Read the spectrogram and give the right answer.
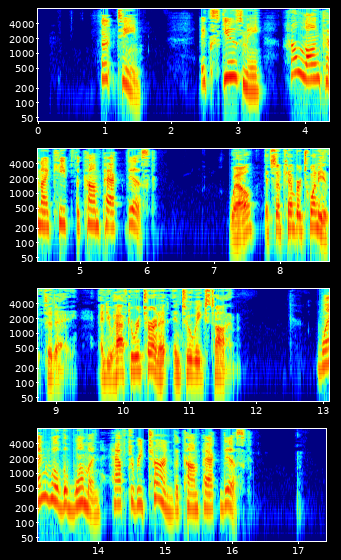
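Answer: October 4th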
